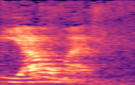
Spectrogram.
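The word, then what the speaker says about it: Hjalmar: E esse, e ao mesmo tempo esse Gregers tem um amigo de infância chamado Ialmar, né, escrito com J, eh, e nessas línguas eh, norte-europeias, o J pronuncia-se como se fosse I,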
